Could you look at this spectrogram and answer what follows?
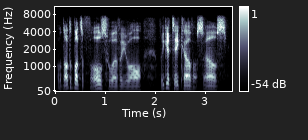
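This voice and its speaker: A man's voice: mid-range voice, brisk, fairly bright tone, no echo, muffled recording, natural voice. A man voicing a blunt, skeptical pony mare who talks curtly and dismissively. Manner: curt and dismissive.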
